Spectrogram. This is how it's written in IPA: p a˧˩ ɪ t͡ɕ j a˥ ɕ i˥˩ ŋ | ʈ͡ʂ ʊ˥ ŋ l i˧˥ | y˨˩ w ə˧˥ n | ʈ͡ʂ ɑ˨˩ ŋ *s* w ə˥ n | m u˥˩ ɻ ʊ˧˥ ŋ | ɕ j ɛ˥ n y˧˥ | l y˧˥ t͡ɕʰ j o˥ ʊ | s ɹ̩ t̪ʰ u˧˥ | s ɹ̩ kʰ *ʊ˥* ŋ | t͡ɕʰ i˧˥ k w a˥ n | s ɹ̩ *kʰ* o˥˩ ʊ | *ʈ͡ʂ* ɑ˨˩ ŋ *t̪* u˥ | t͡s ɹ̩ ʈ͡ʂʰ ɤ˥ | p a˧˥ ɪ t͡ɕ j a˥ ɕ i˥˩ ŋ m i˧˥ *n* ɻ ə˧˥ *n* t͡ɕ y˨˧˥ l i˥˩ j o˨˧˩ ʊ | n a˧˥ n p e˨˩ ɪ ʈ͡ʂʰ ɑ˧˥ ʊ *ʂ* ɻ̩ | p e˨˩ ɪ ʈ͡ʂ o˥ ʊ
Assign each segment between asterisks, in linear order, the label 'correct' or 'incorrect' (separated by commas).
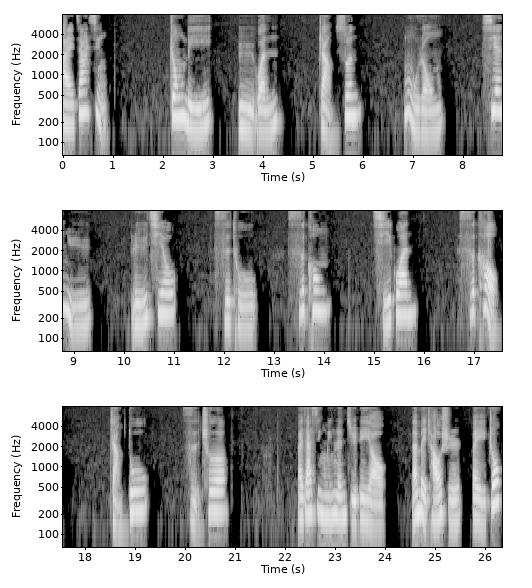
correct, correct, correct, correct, correct, incorrect, correct, correct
